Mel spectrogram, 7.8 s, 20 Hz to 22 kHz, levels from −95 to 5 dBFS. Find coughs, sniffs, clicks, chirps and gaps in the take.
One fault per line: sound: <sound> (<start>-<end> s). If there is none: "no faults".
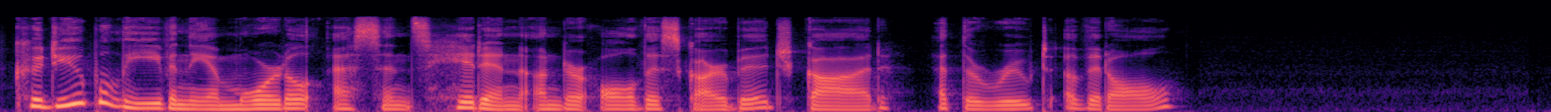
no faults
